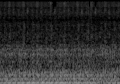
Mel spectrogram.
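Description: A 1997 minicab's old-technology engine idles, said to run a little rich when cold: a steady, even low rumble that holds unchanged for the whole stretch, with no other sounds.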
